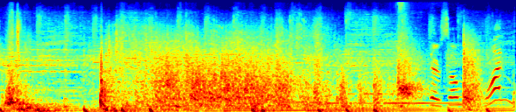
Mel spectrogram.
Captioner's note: chimney crumbling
